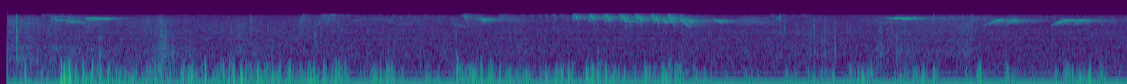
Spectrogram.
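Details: A flycatcher sings from a nestbox in the Palace Park, Białowieża: short, thin, high phrases every second or two, with one quick tinkling run midway, over a steady low rumble.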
